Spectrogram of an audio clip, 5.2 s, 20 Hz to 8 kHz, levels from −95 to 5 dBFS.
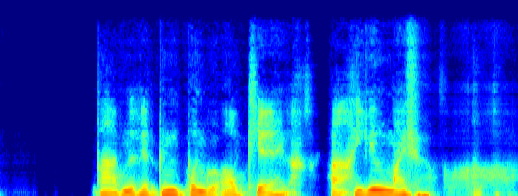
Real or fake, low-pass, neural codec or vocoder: fake; 7.2 kHz; codec, 16 kHz, 0.5 kbps, FreqCodec, larger model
